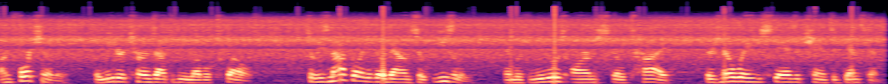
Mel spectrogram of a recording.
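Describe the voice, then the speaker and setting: A man's voice: fairly high pitch, fairly quick, background noise. A man narrating a plot recap from a script, telling the story as it unfolds.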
